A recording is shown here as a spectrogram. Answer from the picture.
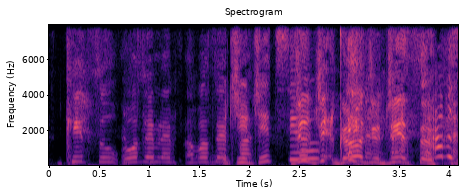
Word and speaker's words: jiu-jitsu: Jinsu, how you pronounce that word? Jinsu? What's that fighting? Kitsu? What's that? Jiu-jitsu? Girl, jiu-jitsu.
